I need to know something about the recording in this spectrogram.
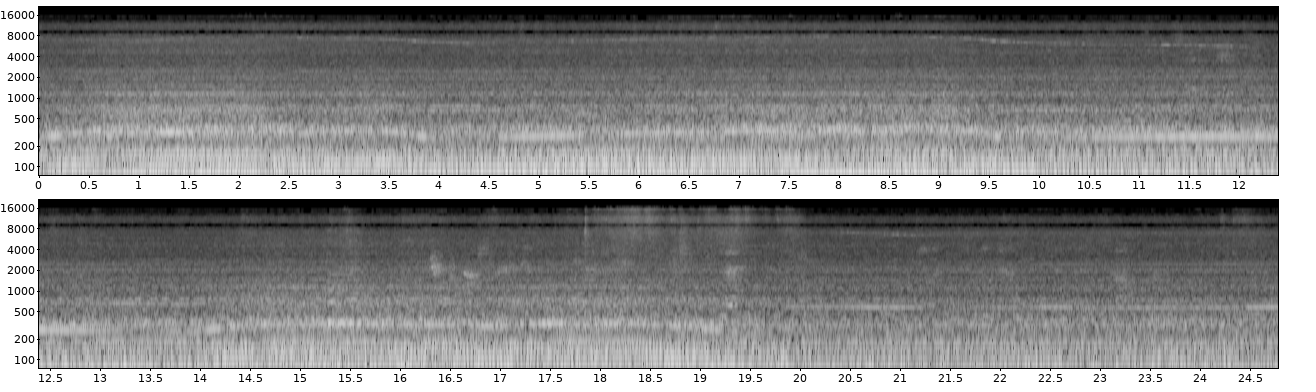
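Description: A bus engine hums and drones steadily, rising and falling in pitch.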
